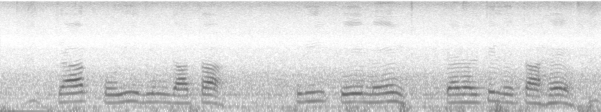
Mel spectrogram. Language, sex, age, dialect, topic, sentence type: Hindi, female, 25-30, Hindustani Malvi Khadi Boli, banking, question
